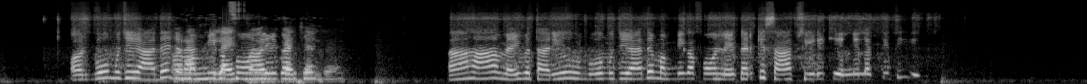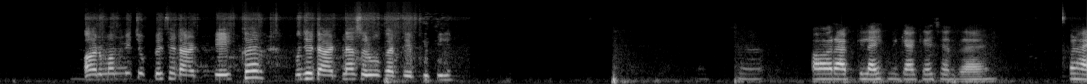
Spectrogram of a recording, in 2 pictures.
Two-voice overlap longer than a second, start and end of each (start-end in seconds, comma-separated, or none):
1.3-3.1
